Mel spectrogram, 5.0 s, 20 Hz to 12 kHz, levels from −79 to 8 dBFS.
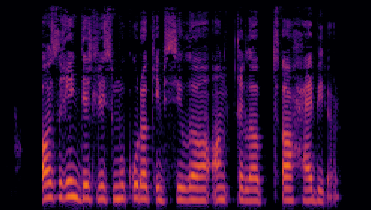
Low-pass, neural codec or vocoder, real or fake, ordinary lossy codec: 10.8 kHz; none; real; MP3, 64 kbps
